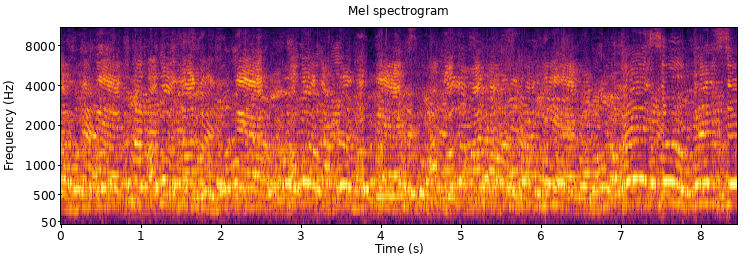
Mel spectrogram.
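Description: Many people praying aloud at the same time, a dense mass of overlapping voices with no pauses.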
